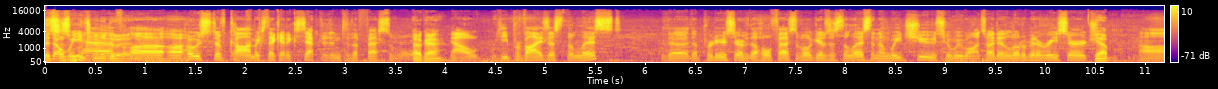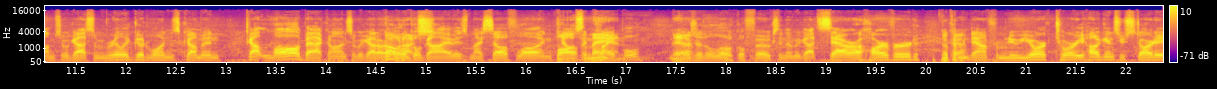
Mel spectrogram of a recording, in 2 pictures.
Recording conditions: outdoors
